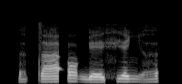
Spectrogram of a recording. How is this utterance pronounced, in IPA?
ə̤ t a ʔ ɔ ɠ e fʲ ɛ ʎ ə̤

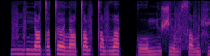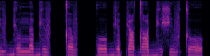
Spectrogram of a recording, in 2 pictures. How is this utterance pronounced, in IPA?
v i v n ɨ dˤ ɘ t ɐ l ɐ tˤ u v tˤ ɐ v ðˤ i kː o mʲ u ʃ ɘ v sˤ ɨ v fʲ ɨ v bʲ o n ɐ bʲ ɘ v tː ɐ v kː o bʲ ɐ pʲ ɨ dˤ ɐ bʲ ɨ ʃ ɨ v t o

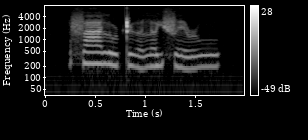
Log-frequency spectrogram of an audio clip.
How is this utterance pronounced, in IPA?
f aː˧ l u˨˩˨ ʈ ɨ˨˩˨ ə̯ l ə˧˥ j f e˨˩ ɹ u˧

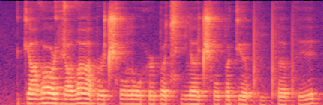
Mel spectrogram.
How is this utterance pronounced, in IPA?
kʲ a ðˤ ə˞ vʲ ɜ ðˤ a p ə˞ t͡ʃʰ o l o h ə˞ p œ t͡sʰ i l ɜ t͡ʃʰ o p œ kʲ ɜ pʰ i pʰ ɜ pʰ ɪ

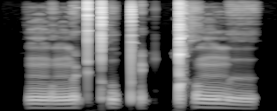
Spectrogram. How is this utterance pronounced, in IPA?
ŋʷ ə˧ ŋʷ ɛ˦ ʈ kʼ u˦ pʼ ə˨ ʈ ǃʰ o˦ ŋ m ɯ˨

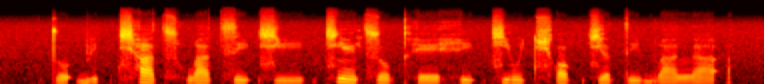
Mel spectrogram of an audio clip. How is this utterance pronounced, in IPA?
t̪ o˨ ʔ b i˦ t̚ t͡ɕʰ a˥˧ t͡sʰ w a˧ t͡s i˦ ʔ ɕ i˧ | t͡ɕ ẽ˥˧ t͡s o˧ kʰ e˨˩ h i˦ ʔ t͡ɕ j u˥˧ t͡ɕʰ ɔ˦ k̚ ɕ ə˥˧ t̪ i˧ b w a˨˩ l a˨ ʔ

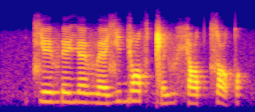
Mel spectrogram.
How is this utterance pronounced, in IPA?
t͡ɕ e v ɾ e j ɛ v ɛ ʑ i ɡ j e sˤ ɡ͡ǁ i v x i tˤ t͡ɕ o tˤ

